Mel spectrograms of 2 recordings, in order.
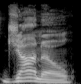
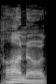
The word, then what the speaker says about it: Jano: And it's Jano, but it's Hano, it's pronounced, because... – Oh, okay. – It's a J, silent J.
